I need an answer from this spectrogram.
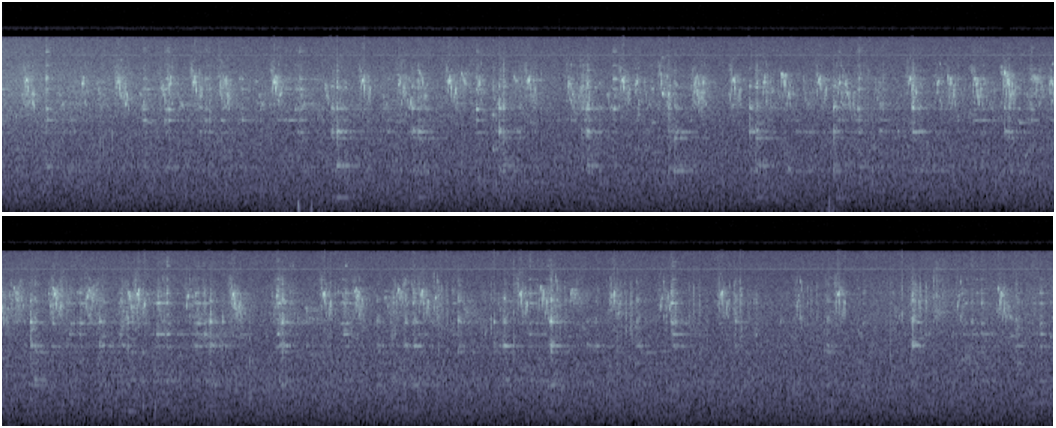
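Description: Birds chirping: short, high calls repeated several times a second over a light outdoor noise bed, thinning a little near the end.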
